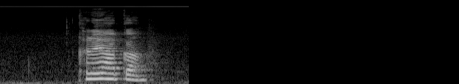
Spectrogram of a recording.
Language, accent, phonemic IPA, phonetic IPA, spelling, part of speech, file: Armenian, Eastern Armenian, /kʰəɾejɑˈkɑn/, [kʰəɾejɑkɑ́n], քրեական, adjective, Hy-քրեական.ogg
- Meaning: criminal, penal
